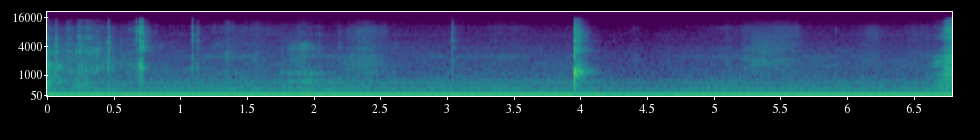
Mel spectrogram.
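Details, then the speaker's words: A single sharp click over a steady low hum as the lower clear aligner tray (tray 1 of 13) snaps into place on the teeth. "You can hear that one snap."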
